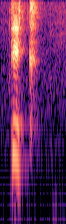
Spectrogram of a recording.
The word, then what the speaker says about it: pick: 그래서 정확히는 pick, pick 이렇게 끝에 살짝 크 소리가 들어가는데요. 빨리 발음을 하게 되면 이 끝에 크 소리는 보통 이렇게 묻힙니다.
